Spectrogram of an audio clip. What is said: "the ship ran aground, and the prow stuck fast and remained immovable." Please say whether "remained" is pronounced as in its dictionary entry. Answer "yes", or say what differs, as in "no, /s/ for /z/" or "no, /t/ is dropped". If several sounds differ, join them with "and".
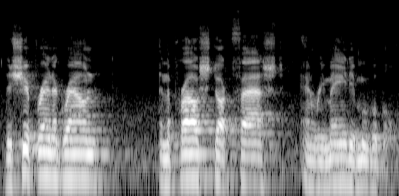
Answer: yes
